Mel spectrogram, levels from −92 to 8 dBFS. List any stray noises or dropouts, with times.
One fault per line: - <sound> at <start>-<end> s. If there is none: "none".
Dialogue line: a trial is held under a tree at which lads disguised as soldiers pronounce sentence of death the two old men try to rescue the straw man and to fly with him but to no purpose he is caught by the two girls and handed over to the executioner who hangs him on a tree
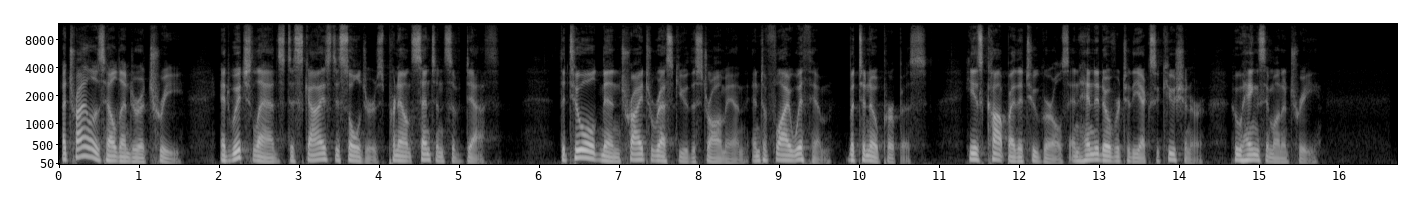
none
